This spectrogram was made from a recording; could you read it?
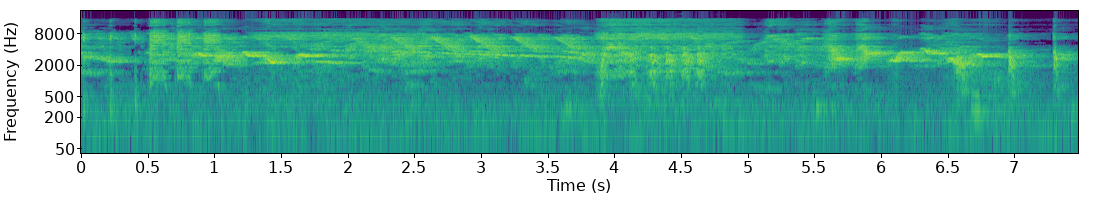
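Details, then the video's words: Twelve kept greater green leafbirds (cucak ijo), described as chatty and singing freely: a dense, continuous tangle of overlapping warbled and slurred high notes with quick sweeping phrases throughout. "12 BURUNG CUCAK IJO 🐦🐦🐦 CEREWET DAN GACOR"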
